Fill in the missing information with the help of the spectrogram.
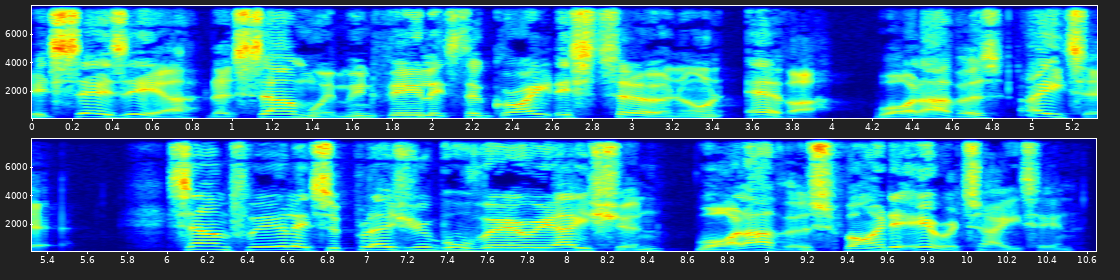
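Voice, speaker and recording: Man voicing a cheeky, blustering British pub landlord, animated. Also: on the high side, normal speed, no room sound, clean studio sound, voice pushed up, full character voice. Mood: teasing. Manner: colloquial, bantering, blunt. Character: cheeky middle-aged British pub landlord, teasing, blustering husband and father.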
